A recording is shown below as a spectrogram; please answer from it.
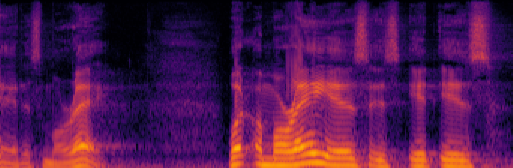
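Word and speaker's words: moiré: The next concept I want you to understand is what's called a moire. Now I know that word looks like more, M-O-I-R-E, but it's actually pronounced moire.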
